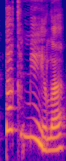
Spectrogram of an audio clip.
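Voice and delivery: cooing turkey hens. Acted. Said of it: "шейками покивали и сказали". (ещё выше, с умилением)

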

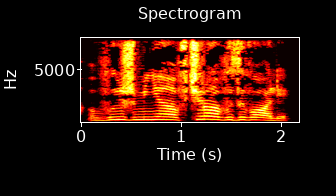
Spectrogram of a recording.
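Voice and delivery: plain reading voice

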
